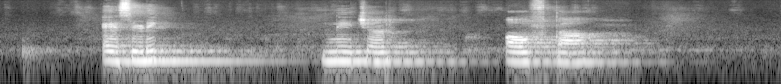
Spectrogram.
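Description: A man speaks in slow, drawn-out phrases.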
